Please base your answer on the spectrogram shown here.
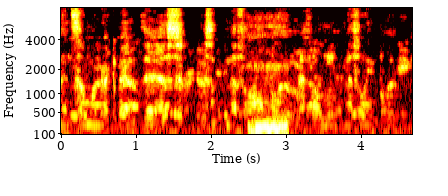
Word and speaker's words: methylene: I stumbled upon was it methanol blue? That's not how you say it. What is the actual methylene?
